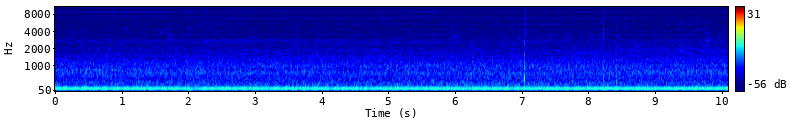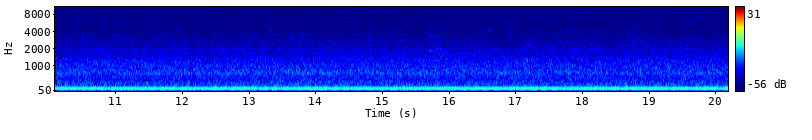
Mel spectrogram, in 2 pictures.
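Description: Aquarium filter running: a steady low hum.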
